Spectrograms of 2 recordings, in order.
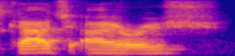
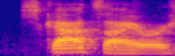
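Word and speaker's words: Scots-Irish: So yeah, we had a good um this guy says, ScotchIrish. ScotchIrish. ScotsIrish. That's actually how it's pronounced.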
